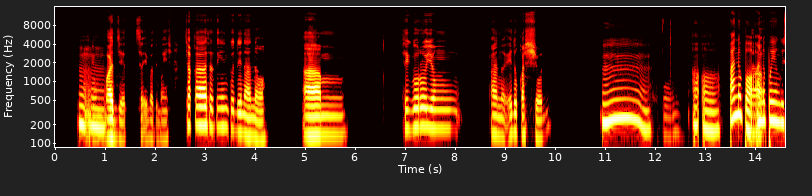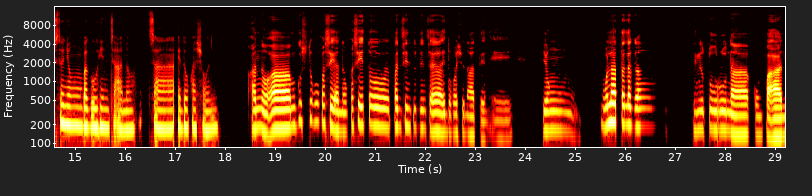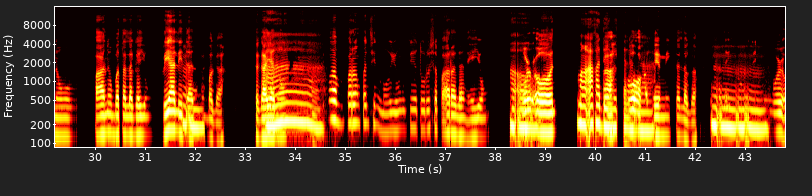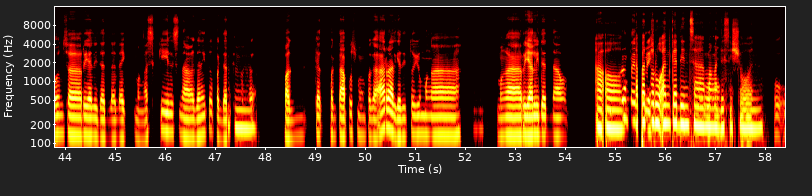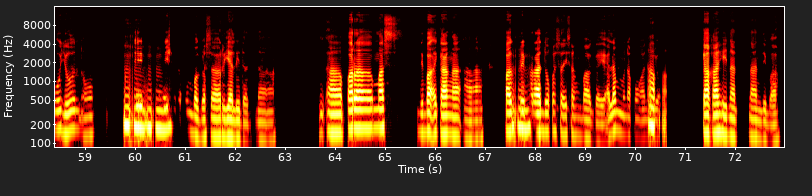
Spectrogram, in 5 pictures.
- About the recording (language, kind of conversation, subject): Filipino, unstructured, Ano ang unang bagay na babaguhin mo kung ikaw ang naging pangulo ng bansa?
- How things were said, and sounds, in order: tapping; other background noise; drawn out: "Ah"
